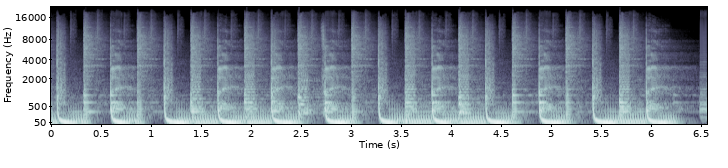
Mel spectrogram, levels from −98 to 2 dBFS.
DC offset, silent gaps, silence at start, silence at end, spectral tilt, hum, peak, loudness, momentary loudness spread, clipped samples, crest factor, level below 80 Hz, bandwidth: under 0.1%; none; 0 s; 0 s; -5 dB/octave; none; 0 dBFS; -14 LUFS; 3 LU; under 0.1%; 12 dB; -14 dBFS; 15.5 kHz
